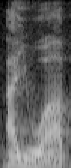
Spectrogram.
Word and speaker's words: Aywa: À elles 3, elles forment le trio Aywa, prononcé donc Aywa en arabe, oui, rythme électro, chant yéménite traditionnel.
